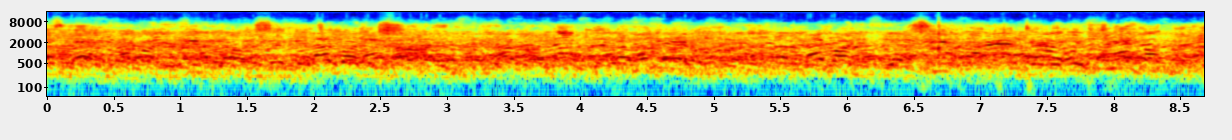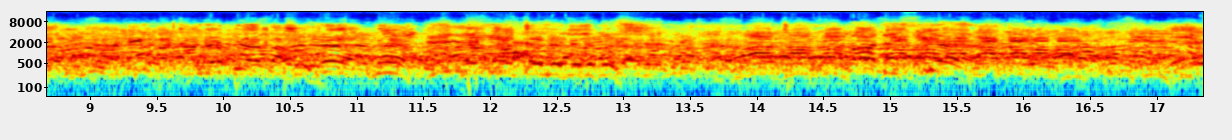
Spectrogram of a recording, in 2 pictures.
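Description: A crowd of men and women sings and cheers loudly outdoors.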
